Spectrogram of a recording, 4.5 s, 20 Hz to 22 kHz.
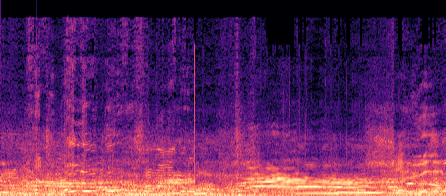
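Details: Sahiwal bull calves at Raniganj cattle market in Dinajpur, Bangladesh, on Thursday 18 April 2024; a long, tonal moo with stacked harmonics, bending downward, rises over steady crowd chatter and market noise.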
